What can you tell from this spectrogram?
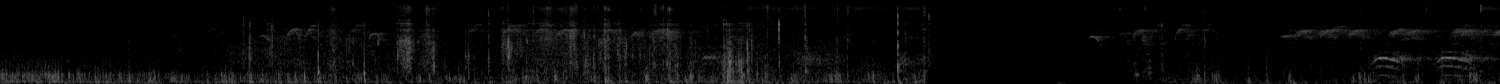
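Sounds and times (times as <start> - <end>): small birds chirping: 1.1 - 15.0
crackles and snaps: 2.2 - 15.0
crow cawing: 13.7 - 15.0.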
